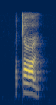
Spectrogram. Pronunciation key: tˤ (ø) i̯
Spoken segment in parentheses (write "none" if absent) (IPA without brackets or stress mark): ø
